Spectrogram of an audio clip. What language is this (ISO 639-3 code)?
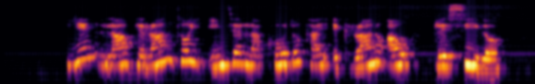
epo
